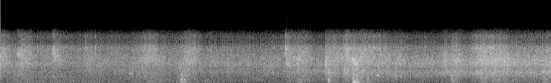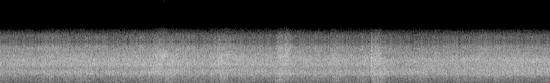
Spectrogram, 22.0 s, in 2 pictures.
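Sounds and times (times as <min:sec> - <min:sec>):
diesel train arriving slowly: 0:00.0 - 0:22.0.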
